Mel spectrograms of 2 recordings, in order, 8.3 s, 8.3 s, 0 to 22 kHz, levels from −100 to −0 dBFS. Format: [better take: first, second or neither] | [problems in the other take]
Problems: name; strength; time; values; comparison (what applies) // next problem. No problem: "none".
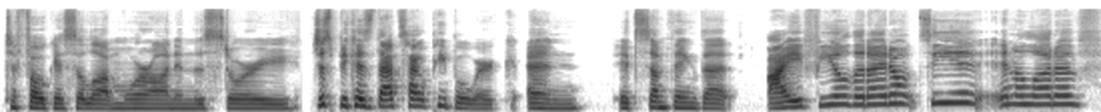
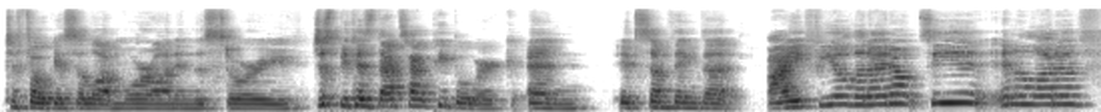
first | room echo; slight; dies away in 0.3 s // off-mic speech; far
